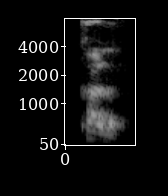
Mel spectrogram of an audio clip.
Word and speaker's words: color: shown on the screen so color and sugar have the same vowel sound that the schwa sound color sugar so we can see the schwa in color and in sugar so the answer to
